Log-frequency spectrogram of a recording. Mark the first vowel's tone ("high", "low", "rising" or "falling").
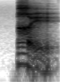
falling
